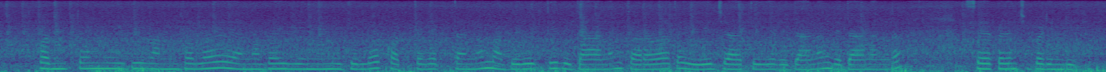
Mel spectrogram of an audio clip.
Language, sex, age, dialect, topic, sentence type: Telugu, female, 18-24, Utterandhra, agriculture, question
